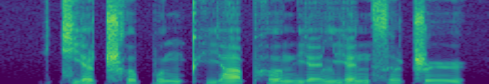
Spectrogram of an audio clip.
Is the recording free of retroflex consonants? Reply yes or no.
no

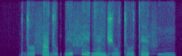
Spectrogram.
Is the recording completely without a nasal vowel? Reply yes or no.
no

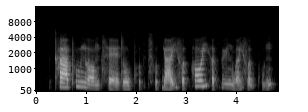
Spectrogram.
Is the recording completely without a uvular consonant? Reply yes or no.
yes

